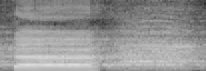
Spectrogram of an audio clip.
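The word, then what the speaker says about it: ت: উচ্চারণ হয়ে যাবে কি? বলেন বা বা তা তা জিহ্বার আগা দাঁতের গোড়া তা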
